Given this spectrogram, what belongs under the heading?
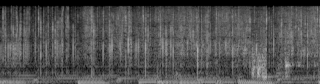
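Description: Curry leaves sizzle and crackle in hot oil during tempering for a quick South Indian buttermilk rasam, a steady loud frying hiss with sharp pops throughout, no voices.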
